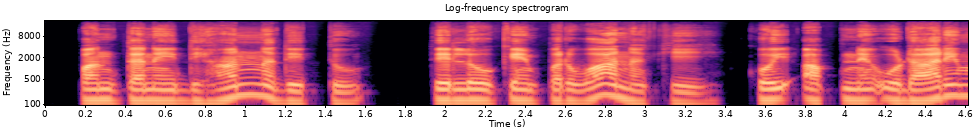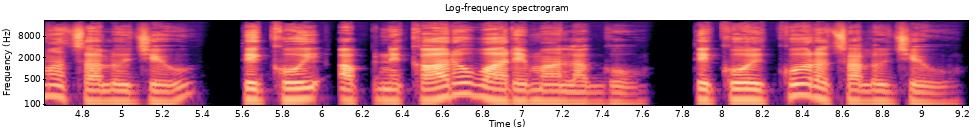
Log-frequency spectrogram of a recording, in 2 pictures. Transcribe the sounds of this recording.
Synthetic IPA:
pɐnt̪ɛnãĩd̪ʱjaːnːɐd̪ɪt̪u | t̪eloːkẽĩpɐɾʋaːnɐkikoːiʔɐpneʊɖaːɾemãt͡ʃaːlud͡ʒeːut̪ekoːiɐpnekaːɾoʋaːɾemãlɐɡot̪ekoːikoːɾat͡ʃaːlod͡ʒeːu

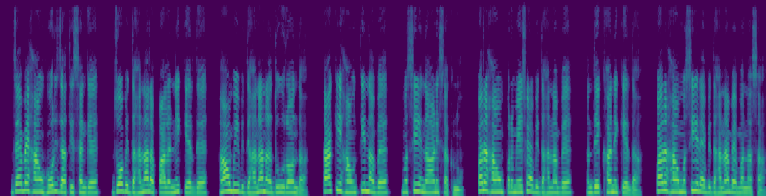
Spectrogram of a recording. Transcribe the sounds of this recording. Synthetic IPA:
d͡zɛːbɛɦãːũɦoːɾid͡zaːt̪isɛ̃ŋɡɛ | d͡zoːbɪd̪ʱaːnãɾapaːlənːikeːɾd̪ɛ | ɦãːũbʱibɪd̪ʱaːnãnad̪uːɾːɔ̃ːnd̪a | t̪aːkiɦãːũt̪ɪnãbɛ | mɐsiːnaaːɽ̃isɐkʰnu | pɐɾɦãːũpɐɾmeːʃʋəɾɛbɪd̪ʱaːnãbɛ | ɐ̃nd̪eːkʰanĩkeːɾd̪a | pɐɾɦãːũmɐsiːɾɛʋɪd̪ʱaːnãbɛmɐnasa

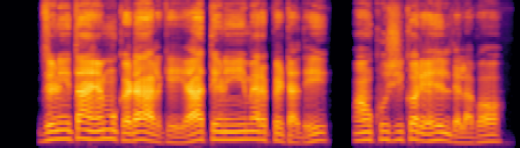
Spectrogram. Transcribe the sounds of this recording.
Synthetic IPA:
d͡zɪɽ̃it̪ãːɛmʊ̃kɛɖaːlkɪjat̪ɪɽ̃iimɛːɾɛpeːʈad̪i | ãːũkʰʊʃ̬ikɔɾijaɦɪld̪ɛlaɡɔ

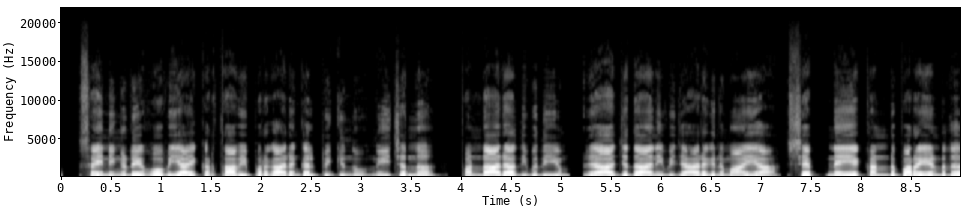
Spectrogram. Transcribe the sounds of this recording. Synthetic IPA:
sɐjniŋːuɽe̞jeɦo̞ːʋijaːjɐkɐrt̪aːʋiprɐɣaːɾɐmkɐlpikʲːunːuniːt͡ɕːenːɨfɐɳɖaːɾaːd̪ʱibɐðijumɾaːd͡ʑɐd̪aːniʋit͡ɕaːɾɐɣɐnumaːjɐɕep̚nejekɐɳɖɨpɐrɐje̞ːɳɖɐðɨ

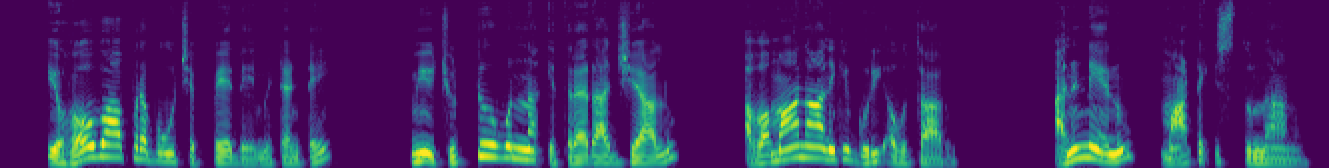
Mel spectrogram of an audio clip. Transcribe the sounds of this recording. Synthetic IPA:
je̞ɦɔːʋaːpɾɐbʱuwut͡ʃepːe̞ːd̪e̞ːmiʈɐɳʈe̞ː | miːut͡ʃuʈːuunːɐʔit̪ɐɾɐɾaːd͡ʒjaːlu | ɐʋɐmaːnaːnikiɡuɾiʔɐwut̪aːɾu | ɐnine̞ːnu | ma̰ːʈɐʔist̪unːaːnu

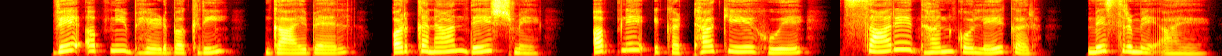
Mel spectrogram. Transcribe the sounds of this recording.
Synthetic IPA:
ʋeʔɐpnibʱeːɽbɐkɾi | ɡaːjbɛːl | ɔːɾkɐnaːnd̪eːʃmẽ | ɐpneʔɪkəʈʰːakijeɦʊe | saːɾed̪ʱɐnkoleːkəɾ | mɪsɾmẽʔaːeː

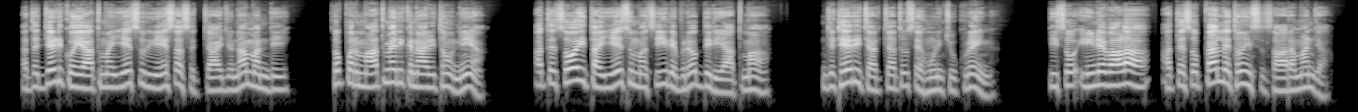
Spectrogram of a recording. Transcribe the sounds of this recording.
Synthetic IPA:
ɐt̪̬ɛd͡ʒeːɽikoːiaːt̪majiːsuɾieːsasɐtːʃaːid͡ʒonamɐ̃nd̪i | sopɐɾmaːt̪̬mɛ̃ɾikɐnaːɾit̪ʰɐũnĩa | ɐt̪ɛsoit̪ãjiːsumɐsiːɾebɐɾoːd̪iɾiaːt̪ma | d͡ʒɐʈʰeːɾit͡ʃɐɾt͡ʃat̪̬ʊsɛɦʊɽ̃it͡ʃʊkɾɛɦɪn | kisoʔiɽ̃ɛʋaːɭaɐt̪ɛsopɛːlɛt̪ʰɐ̃ʊ̃ĩsɐnsaːɾamɐ̃nd͡ʒaː

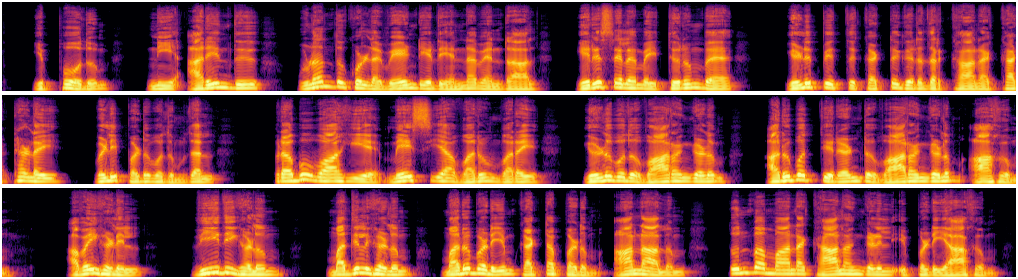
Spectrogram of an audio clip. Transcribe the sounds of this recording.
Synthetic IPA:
ɪpːoːðɯm | niːʔɐrɪnd̪ɯ | ʊɳɐɾnd̪ɯkɔɭːɐʋeːɳɖɪjɐðɯɛnːɐʋɛndraːl | jɛɾɯsɐleːmɐɪt̪ːɪɾɯmbɐ | ɛɻɯpːɪt̪ːɯkːɐʈːɯɣɪrɐðɐrkaːnɐkɐʈːɐɭɐɪ | ʋɛɭɪpːɐɽɯʋɐðɯmʊðɐl | pɪɾɐbɯʋaːɣɪjɐmeːsɪjaːʋɐɾɯmʋɐɾɐɪ | ɛɻɯbɐðɯʋaːɾɐŋɡɐɭɯm | ʔɐɾɯbɐt̪ːiɾɛɳɖɯʋaːɾɐŋɡɐɭɯmaːɣɯm | ʔɐʋɐɪɣɐɭɪl | ʋiːðɪɣɐɭɯmː | ɐðɪlɣɐɭɯmː | ɐɾɯbɐɽɪjɯmkɐʈːɐpːɐɽɯmʔaːnaːlɯm | t̪ʊnbɐmaːnɐkaːlɐŋɡɐɭɪlɪ̰pːɐɽɪjaːɣɯm

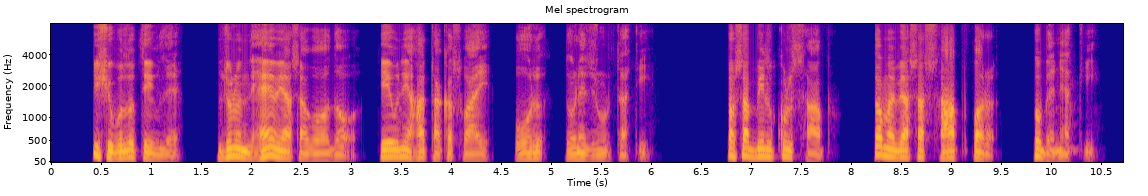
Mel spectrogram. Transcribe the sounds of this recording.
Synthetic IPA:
jiːʃuboːlːɔt̪eːulɛ | d͡zʊɽ̃ũnɛ̃ːĩaːsaɡɔːd̪ɔ̰t̪eːunĩɦat̪ʰakasaːi | ɦoːɾd̪ʱʊɽ̃ɛd͡zəɾuːɾət̪at̪ʰḭ | t̪ɔsabɪlkʊlsaːpʰ | t̪ɐmɛ̃biaːsasaːpʰpɐɾ | sʰoːbɛnĩak̪ʰḭ

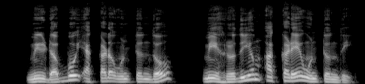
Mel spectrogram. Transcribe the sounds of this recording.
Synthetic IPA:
miːɖɐbːuʔɛkːɐɽɐuɳʈund̪o̞ː | miːɦɾud̪ɐjɐmɐkːɐɽe̞ːuɳʈund̪i

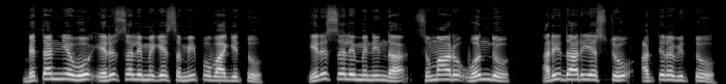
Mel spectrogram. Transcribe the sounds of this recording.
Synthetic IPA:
bet̪ɐnjɐʋujeɾusɐleːmiɡe̞sɐmiːpɐʋaːɡit̪ːu | jeɾusɐleːmɐnind̪ɐsumaːɾuo̞nd̪u | ɐɾid̪aːɾijɐʂʈuɐt̪ːiɾɐʋit̪ːu

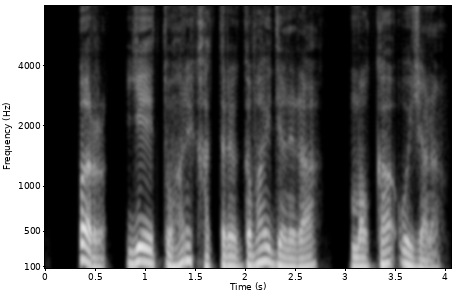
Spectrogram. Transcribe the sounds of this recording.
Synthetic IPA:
pɐɾ | jeːt̪ʊɦaːɾekʰaːt̪ːəɾɡɐʋaːid̪eːɽ̃eːɾa | mɔːkaʔoid͡ʒaːɽ̃aː

